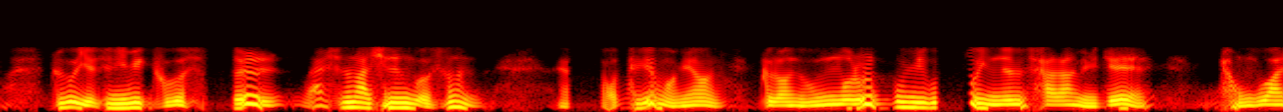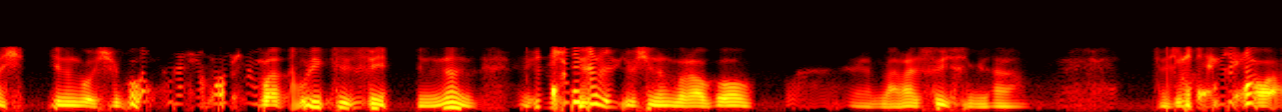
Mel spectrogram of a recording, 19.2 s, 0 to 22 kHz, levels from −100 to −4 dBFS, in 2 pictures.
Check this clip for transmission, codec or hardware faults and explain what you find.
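Three kinds of fault are present: heavy low-rate vocoder coding throughout, three bursts of bit errors, and one silent gap between chunks.

Codec 2 vocoder, whole clip: the speech is rebuilt from sine waves using only pitch, voicing, energy and a spectral envelope, which fits Codec 2 at around 1.3 kbit/s. It sounds robotic and buzzy. Unlike a conventional low-bitrate codec's smearing, the original waveform is gone entirely.

Bit errors on digital voice radio, 10.64 to 11.63 s, 13.56 to 14.33 s and 18.36 to 19.05 s: corrupted bits reached the vocoder's frame parameters, so pitch, level and tone jump into warbles, bleeps and gibberish. Sound keeps playing throughout, which distinguishes this from a dropout. The first and last bursts are harsher.

Gap between chunks, 15.26 to 15.51 s: a 250 ms hard-edged hole of silence sits at a join between 2.5 s chunks. Unlike a dropout, no audio is missing. 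Playback simply pauses and resumes where it left off.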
